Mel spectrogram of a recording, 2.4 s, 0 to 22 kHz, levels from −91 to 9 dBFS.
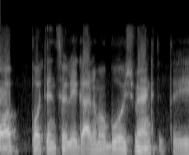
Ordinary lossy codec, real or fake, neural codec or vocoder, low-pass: MP3, 96 kbps; real; none; 10.8 kHz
